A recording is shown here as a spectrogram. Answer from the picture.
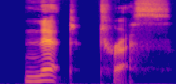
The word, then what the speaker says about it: NTREIS: It said pronounced net tress, like the word net, followed by the word tress.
